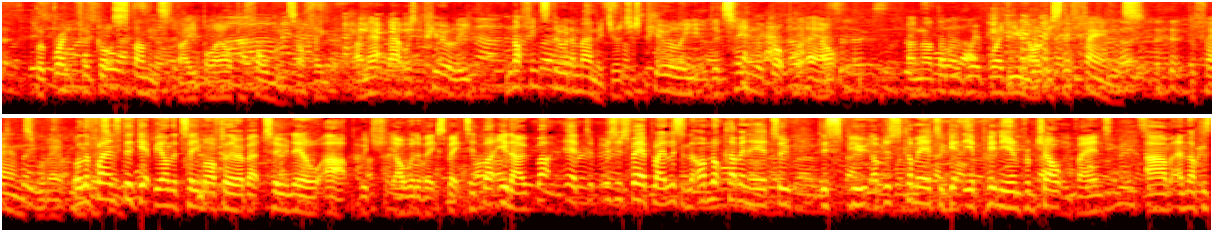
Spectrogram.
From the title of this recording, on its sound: post match podcast from the pub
